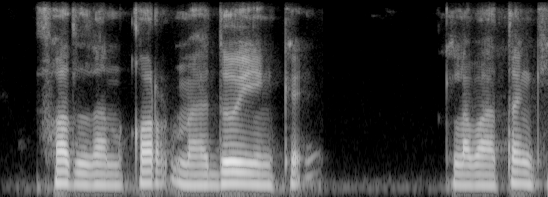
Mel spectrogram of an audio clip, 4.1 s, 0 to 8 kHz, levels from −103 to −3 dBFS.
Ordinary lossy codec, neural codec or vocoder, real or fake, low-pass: Opus, 32 kbps; none; real; 7.2 kHz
